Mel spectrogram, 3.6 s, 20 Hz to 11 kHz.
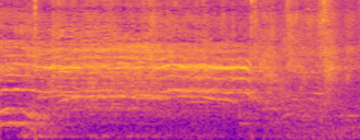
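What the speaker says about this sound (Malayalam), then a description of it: "ഗത്സമന ഗ്രൂപ്പിന് 40 പേര് കൈയടിച്ച്" Children's group at a church Vacation Bible School in Kerala clapping and cheering, loud excited shouting from a close crowd that eases off toward the end.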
